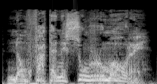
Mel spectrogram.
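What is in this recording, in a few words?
curious, Italian; mohaa; dialogue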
